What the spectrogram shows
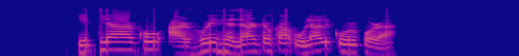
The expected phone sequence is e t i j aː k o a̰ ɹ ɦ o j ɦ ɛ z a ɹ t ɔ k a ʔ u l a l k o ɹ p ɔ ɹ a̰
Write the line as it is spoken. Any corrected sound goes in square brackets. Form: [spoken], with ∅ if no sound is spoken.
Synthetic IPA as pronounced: e t i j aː k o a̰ ɹ ɦ o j ɦ ɛ z a ɹ t ɔ k a ʔ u l a l k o ɹ p ɔ ɹ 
